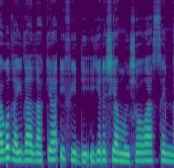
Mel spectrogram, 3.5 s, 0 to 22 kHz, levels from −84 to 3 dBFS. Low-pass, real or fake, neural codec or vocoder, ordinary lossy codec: none; real; none; none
